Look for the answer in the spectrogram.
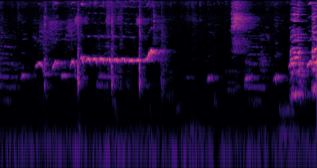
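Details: Agitated, excited whistling thrush giving loud, sustained whistled notes that waver and break off, followed by shorter sharp phrases, over a steady low hum.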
